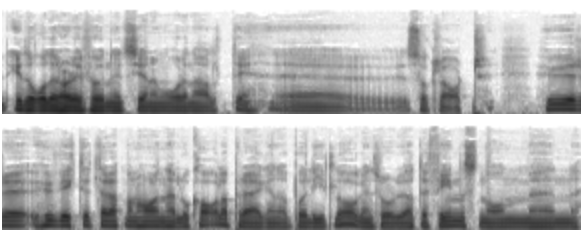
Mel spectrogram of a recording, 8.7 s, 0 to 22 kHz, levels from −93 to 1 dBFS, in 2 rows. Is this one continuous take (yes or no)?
yes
